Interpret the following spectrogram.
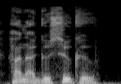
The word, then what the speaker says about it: Hanagusuku: Likewise, the renowned karate master Chomo Hanashiro came to use the standard Japanese pronunciation Hanashiro, rather than the original Okinawan reading Hanagusuku.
